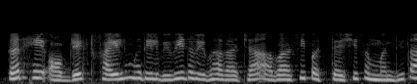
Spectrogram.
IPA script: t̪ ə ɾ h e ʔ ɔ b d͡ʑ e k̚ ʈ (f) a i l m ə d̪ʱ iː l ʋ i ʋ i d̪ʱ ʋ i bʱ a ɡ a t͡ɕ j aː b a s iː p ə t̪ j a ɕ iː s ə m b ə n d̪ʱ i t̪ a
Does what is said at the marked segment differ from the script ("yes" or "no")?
no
